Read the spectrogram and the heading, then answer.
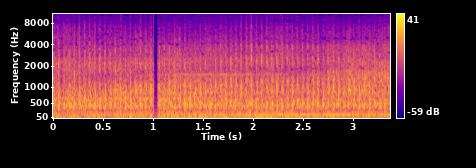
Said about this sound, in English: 3 teens were in a crumpled car, and in the scenario, LifeNet helicopter was called in and lands next to the crash site.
